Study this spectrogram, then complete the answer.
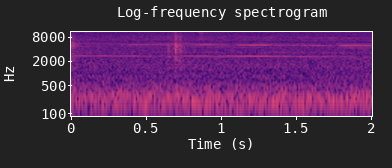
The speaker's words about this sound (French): Voilà, on monte. Et puis là, je vais réduire, ça. ça, je vais réduire la puissance du réacteur.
